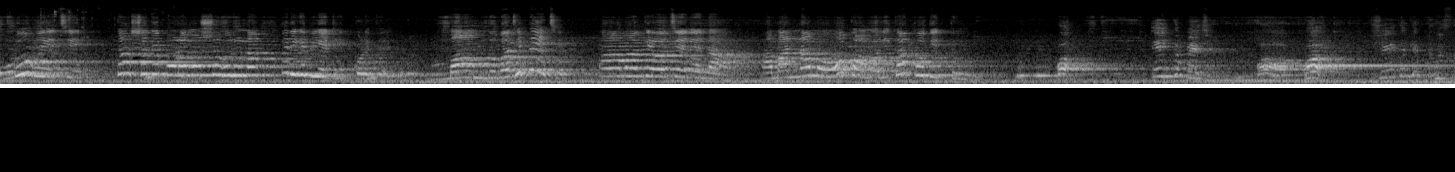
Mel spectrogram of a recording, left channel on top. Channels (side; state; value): right; silent; digital silence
